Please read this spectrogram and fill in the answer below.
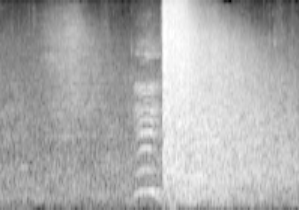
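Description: A ceremonial salute volley from a military honour guard's rifles fired together as one loud crack about a second and a half in, its echo ringing on and slowly fading.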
